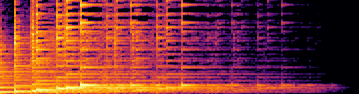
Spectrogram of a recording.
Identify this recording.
An uplifting synth jingle win sound to be used in futuristic, or small casual games. Useful for when a character has completed an objective, an achievement or other pleasant events.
